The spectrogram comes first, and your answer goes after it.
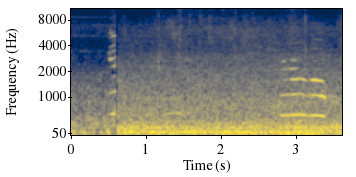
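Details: Street cat filmed in November 2023 giving one short, faint, slightly falling meow near the end, over steady low traffic-like rumble and earlier human chatter.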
